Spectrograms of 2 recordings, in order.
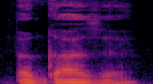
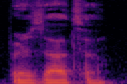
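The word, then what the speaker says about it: Berzatto: On top of this he mispronounces kmi's last name on purpose to almost belittle him calling him burgazo when his real name is pronounced bizato.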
